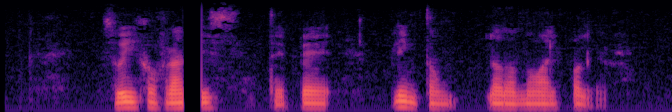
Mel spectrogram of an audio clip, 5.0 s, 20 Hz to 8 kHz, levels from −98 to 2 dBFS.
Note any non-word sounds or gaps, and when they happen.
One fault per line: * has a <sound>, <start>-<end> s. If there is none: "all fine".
* has a dropout, 1.4-1.5 s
